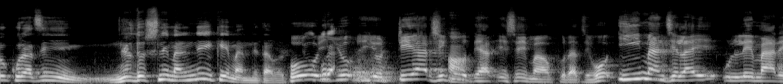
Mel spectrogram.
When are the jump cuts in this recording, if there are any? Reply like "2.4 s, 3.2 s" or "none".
none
